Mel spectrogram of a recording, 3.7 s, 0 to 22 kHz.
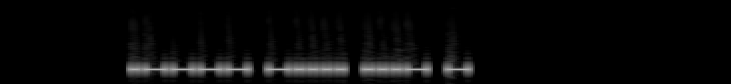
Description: Morse code, heard as a keyed tone, about 36 wpm, 700 Hz. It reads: 16VT
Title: Four Challenging Letter-Number Combinations 35wpm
